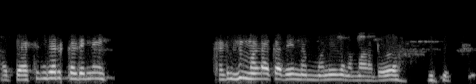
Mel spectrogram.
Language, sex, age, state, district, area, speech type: Kannada, female, 45-60, Karnataka, Dharwad, rural, conversation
